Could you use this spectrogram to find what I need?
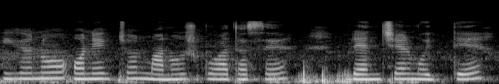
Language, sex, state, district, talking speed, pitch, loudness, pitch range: Bengali, female, Assam, Hailakandi, 110 wpm, 245 Hz, -18 LUFS, 235-260 Hz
